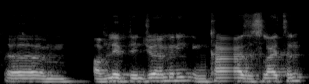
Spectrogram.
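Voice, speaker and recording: Coach from Albania, raised voice pitch, even flat delivery, earnest. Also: male voice, normal speed. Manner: earnest, steady, many ums. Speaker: youth football coach. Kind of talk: telling his life story.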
